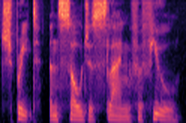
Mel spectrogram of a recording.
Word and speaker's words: Sprit: Our company wouldn't often get to see such a concentration of standing and presumably unmanned T34s along with a lot of sprit pronounced shrit and soldiers slang for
